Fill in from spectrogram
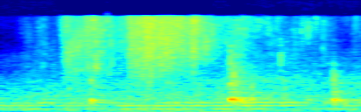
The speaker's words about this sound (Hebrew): איך זה שופכים ככה מים על אנשים שעוברים ברחוב? מה זה, אין לך עיניים?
